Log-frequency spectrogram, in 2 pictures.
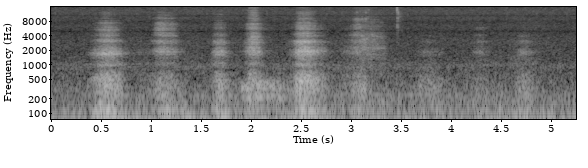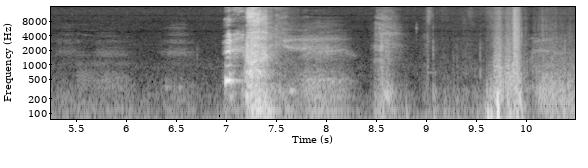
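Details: Adult with a cold, sore throat and stuffy nose since the day before: several gasping breaths in building to two or three forceful, wet, snotty sneezes; sneezing.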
